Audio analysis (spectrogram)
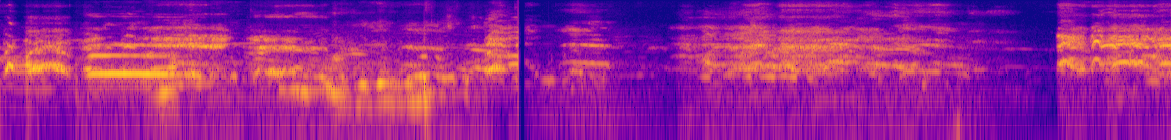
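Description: Straight sweater gamefowl roosters crowing close by in repeated loud calls with some clucking, while people talk over and between the crows.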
